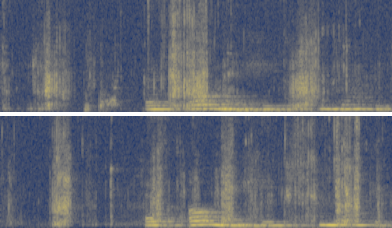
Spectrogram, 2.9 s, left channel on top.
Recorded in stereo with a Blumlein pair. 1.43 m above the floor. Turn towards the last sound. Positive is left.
turn(degrees=-60)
